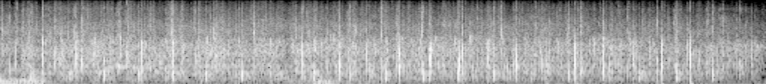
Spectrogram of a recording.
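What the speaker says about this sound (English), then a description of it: "Don't they deserve a huge round of applause?" A city council chamber audience gives a long round of applause at a Las Vegas council meeting, sharp individual claps layered into a lively, sustained burst that carries on steadily without fading.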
